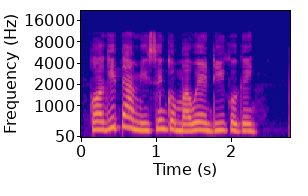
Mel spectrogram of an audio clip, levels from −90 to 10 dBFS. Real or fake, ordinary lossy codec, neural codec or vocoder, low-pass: real; none; none; 10.8 kHz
